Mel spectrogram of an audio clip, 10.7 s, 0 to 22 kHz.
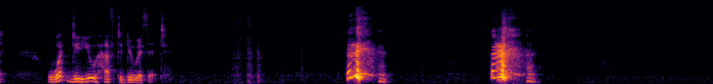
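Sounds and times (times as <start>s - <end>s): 
speech: 0.7s - 2.6s, 5.2s - 5.9s, 7.4s - 8.1s
person with allergies sneezing: 5.2s - 5.8s, 7.4s - 8.1s.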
